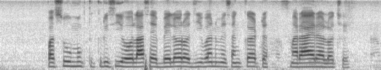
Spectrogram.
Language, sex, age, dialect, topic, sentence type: Maithili, male, 18-24, Angika, agriculture, statement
